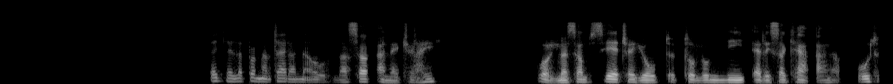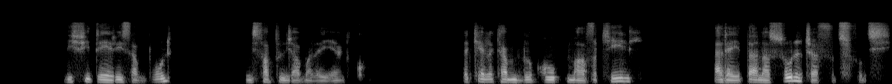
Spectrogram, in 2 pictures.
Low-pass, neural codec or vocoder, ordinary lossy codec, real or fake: 7.2 kHz; codec, 16 kHz, 0.8 kbps, ZipCodec; Opus, 64 kbps; fake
